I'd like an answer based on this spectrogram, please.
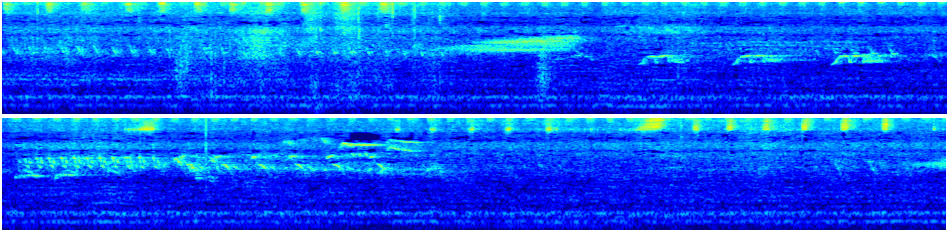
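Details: Bees in a New Zealand orchard with a cat among them, giving a continuous humming drone that holds steady for the whole stretch, with a few brief high chirps from birds in the background.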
